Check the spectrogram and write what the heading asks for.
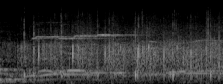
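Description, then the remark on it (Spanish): An audience claps steadily as Elizabeth Stark and Anita Posh appear on stage, a dense, continuous wash of many hands with scattered sharper claps, holding an even loudness throughout. “Entonces, otro gran saludo y aplauso para Elizabeth y para Anita Posh.”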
